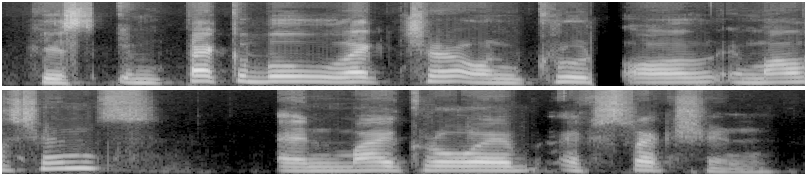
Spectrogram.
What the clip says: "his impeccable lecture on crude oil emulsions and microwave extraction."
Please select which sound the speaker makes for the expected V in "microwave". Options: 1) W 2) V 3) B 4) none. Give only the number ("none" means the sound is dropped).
3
